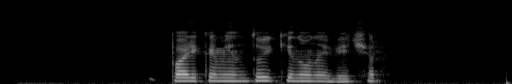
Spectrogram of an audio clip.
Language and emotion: Russian, neutral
